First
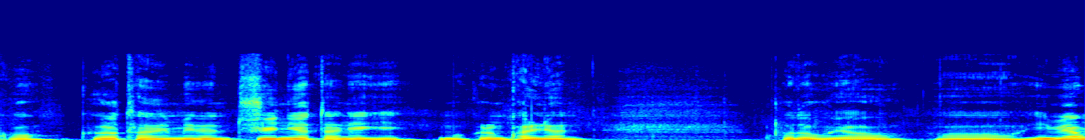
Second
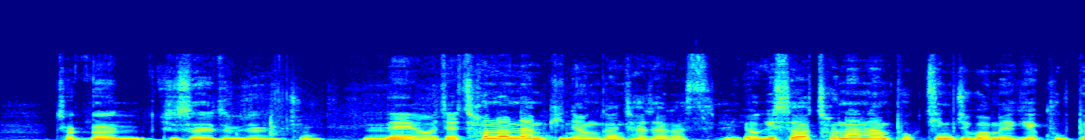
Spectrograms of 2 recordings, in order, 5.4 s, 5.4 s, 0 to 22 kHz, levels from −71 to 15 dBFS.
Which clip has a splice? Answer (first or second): second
